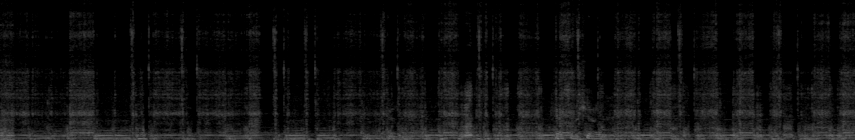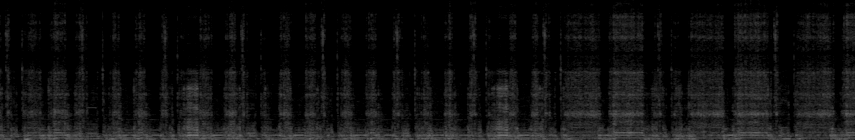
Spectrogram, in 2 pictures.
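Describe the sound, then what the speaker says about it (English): A Cameo cutting machine cutting window masking, a steady mechanical whirring with rapid clicking carriage movements, continuous and close, with faint talk underneath. "we got it sent over to the cutting machine, and it's getting ready to make the cut"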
